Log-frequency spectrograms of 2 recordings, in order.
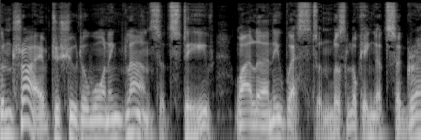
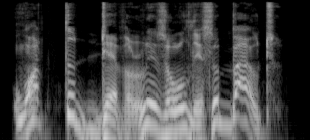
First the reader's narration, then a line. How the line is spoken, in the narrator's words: snapped Forbes irritably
